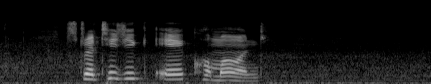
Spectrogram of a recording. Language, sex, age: Southern Sotho, female, 22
